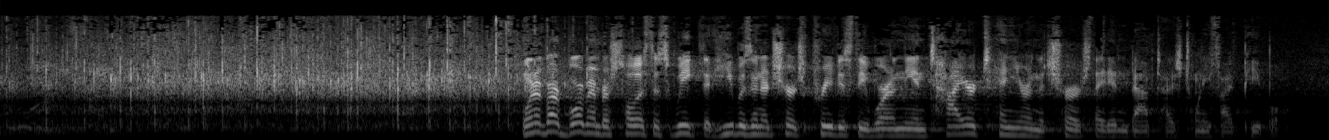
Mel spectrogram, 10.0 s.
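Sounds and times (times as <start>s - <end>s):
crowd applauding: 0.0s - 4.6s
speech: 3.9s - 9.8s.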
